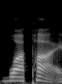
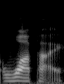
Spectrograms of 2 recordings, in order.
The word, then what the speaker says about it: Huapai: Which, by the way, is pronounced Wapai, not Wapai.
